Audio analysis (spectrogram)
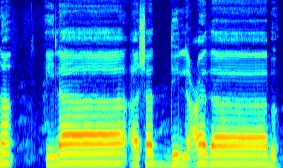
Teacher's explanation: لام کھڑا مد زبر لا، لمبا کریں گے 2 سے 3 الف کے برابر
